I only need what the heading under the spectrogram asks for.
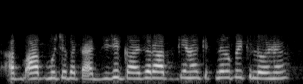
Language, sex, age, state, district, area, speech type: Urdu, female, 45-60, Delhi, Central Delhi, rural, conversation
